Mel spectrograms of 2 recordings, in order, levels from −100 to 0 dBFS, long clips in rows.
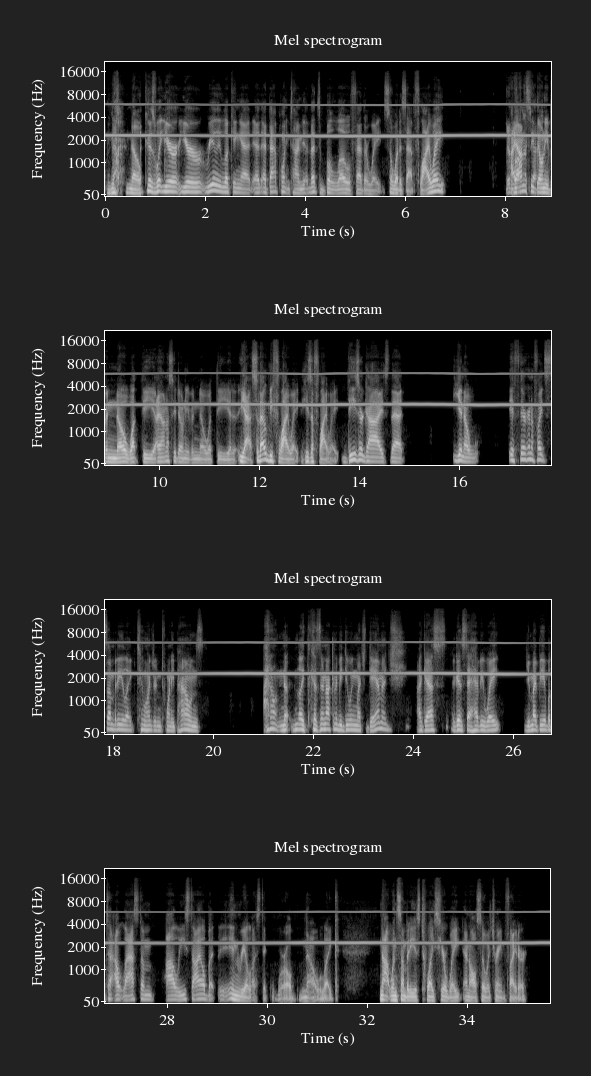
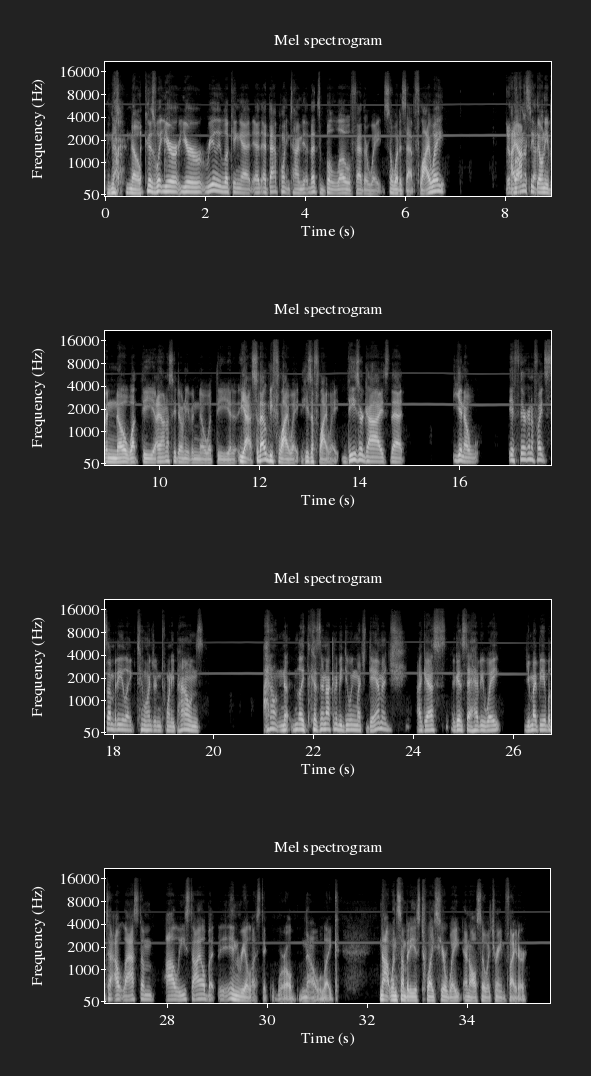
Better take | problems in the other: second | high-pitched whine; loud; throughout; 2.5 kHz, 6 dB below the speech; faint in the second

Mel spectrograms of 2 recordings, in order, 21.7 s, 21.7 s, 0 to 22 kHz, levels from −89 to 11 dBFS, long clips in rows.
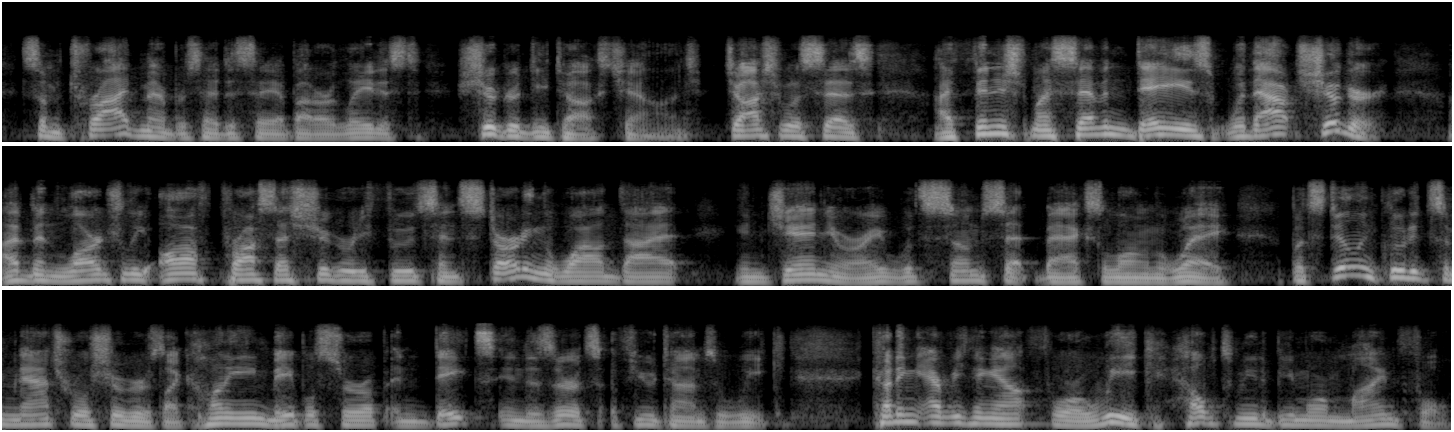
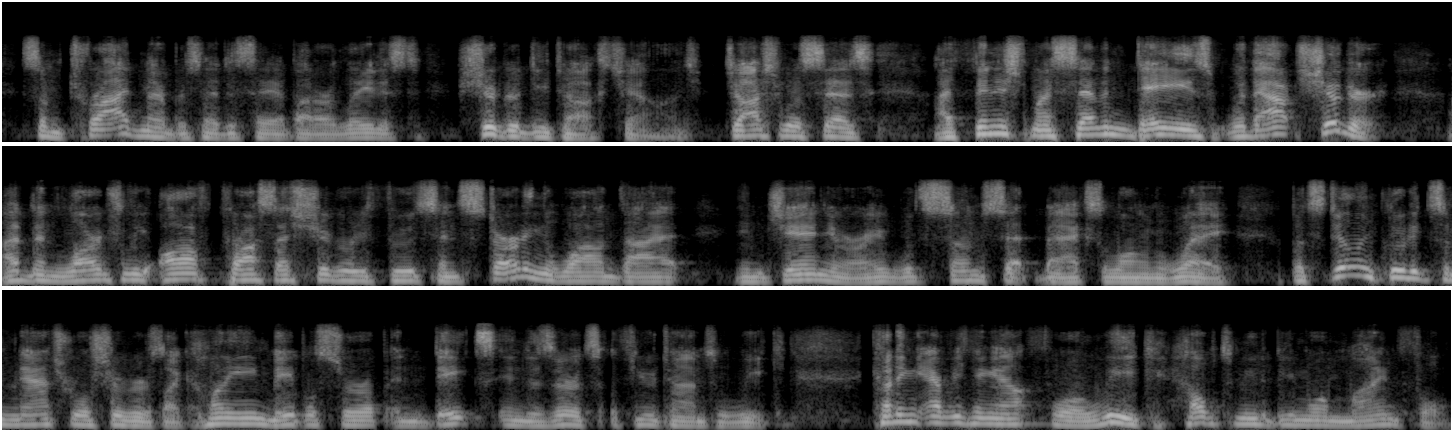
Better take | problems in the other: first | garbled, watery; badly; nothing above 7.5 kHz; slightly in the first

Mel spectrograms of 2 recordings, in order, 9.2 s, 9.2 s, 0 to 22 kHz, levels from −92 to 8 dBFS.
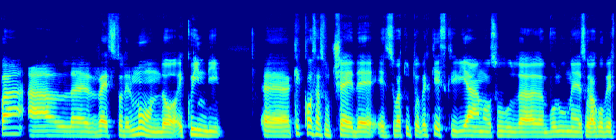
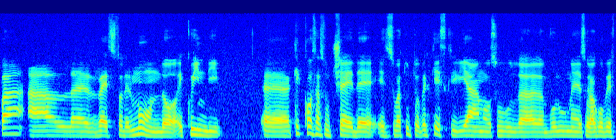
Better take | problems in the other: first | hiss; faint; throughout; 25 dB below the speech

